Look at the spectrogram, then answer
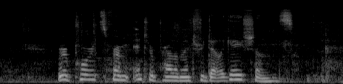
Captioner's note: speaking French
